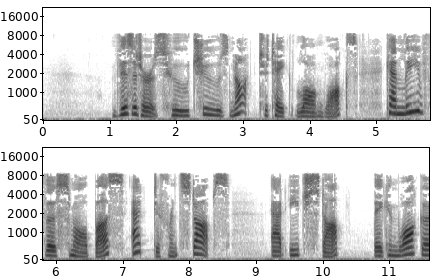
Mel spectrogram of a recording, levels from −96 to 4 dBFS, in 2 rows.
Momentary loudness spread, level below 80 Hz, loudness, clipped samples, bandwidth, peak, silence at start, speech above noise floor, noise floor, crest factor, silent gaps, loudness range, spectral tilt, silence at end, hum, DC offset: 12 LU; -52 dBFS; -22 LUFS; under 0.1%; 8.8 kHz; -2 dBFS; 0.9 s; 31 dB; -52 dBFS; 20 dB; none; 2 LU; -4.5 dB/octave; 0 s; none; under 0.1%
